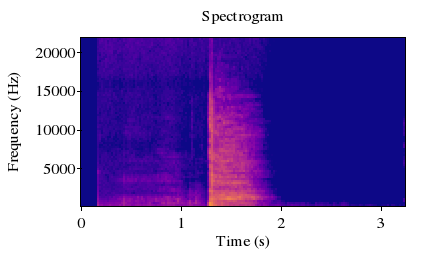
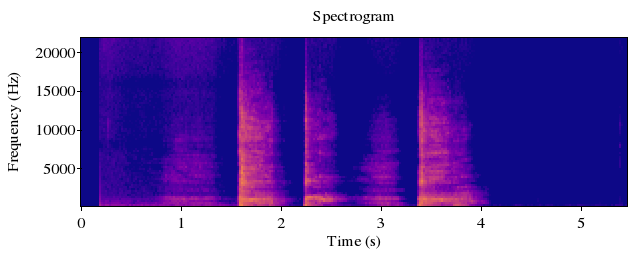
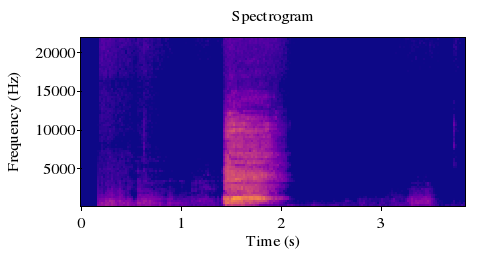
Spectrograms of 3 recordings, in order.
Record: cough_length: 3.2 s
cough_amplitude: 32768
cough_signal_mean_std_ratio: 0.29
three_cough_length: 5.5 s
three_cough_amplitude: 32768
three_cough_signal_mean_std_ratio: 0.31
exhalation_length: 3.8 s
exhalation_amplitude: 32766
exhalation_signal_mean_std_ratio: 0.28
survey_phase: beta (2021-08-13 to 2022-03-07)
age: 65+
gender: Male
wearing_mask: 'No'
symptom_cough_any: true
symptom_runny_or_blocked_nose: true
symptom_sore_throat: true
smoker_status: Ex-smoker
respiratory_condition_asthma: false
respiratory_condition_other: false
recruitment_source: REACT
submission_delay: 3 days
covid_test_result: Negative
covid_test_method: RT-qPCR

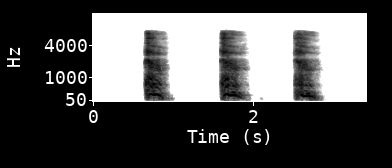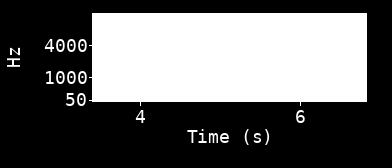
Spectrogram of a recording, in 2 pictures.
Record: three_cough_length: 6.8 s
three_cough_amplitude: 30257
three_cough_signal_mean_std_ratio: 0.26
survey_phase: alpha (2021-03-01 to 2021-08-12)
age: 65+
gender: Female
wearing_mask: 'No'
symptom_none: true
smoker_status: Never smoked
respiratory_condition_asthma: false
respiratory_condition_other: false
recruitment_source: REACT
submission_delay: 2 days
covid_test_result: Negative
covid_test_method: RT-qPCR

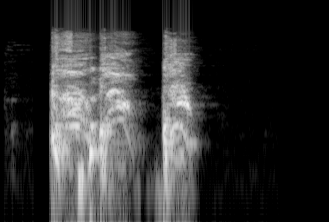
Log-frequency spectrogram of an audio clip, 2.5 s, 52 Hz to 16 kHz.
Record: cough_length: 2.5 s
cough_amplitude: 29155
cough_signal_mean_std_ratio: 0.49
survey_phase: beta (2021-08-13 to 2022-03-07)
age: 18-44
gender: Male
wearing_mask: 'No'
symptom_none: true
symptom_onset: 3 days
smoker_status: Never smoked
respiratory_condition_asthma: false
respiratory_condition_other: false
recruitment_source: Test and Trace
submission_delay: 2 days
covid_test_result: Positive
covid_test_method: RT-qPCR
covid_ct_value: 23.6
covid_ct_gene: ORF1ab gene
covid_ct_mean: 23.9
covid_viral_load: 14000 copies/ml
covid_viral_load_category: Low viral load (10K-1M copies/ml)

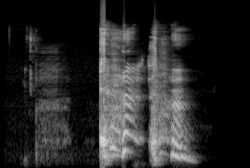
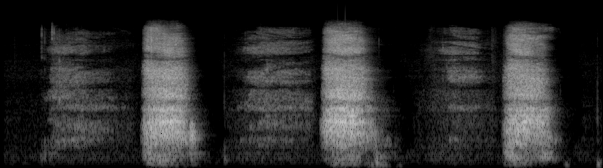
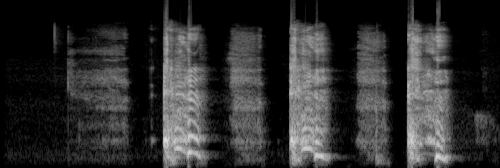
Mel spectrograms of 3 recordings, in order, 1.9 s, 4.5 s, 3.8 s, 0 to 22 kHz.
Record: cough_length: 1.9 s
cough_amplitude: 32768
cough_signal_mean_std_ratio: 0.4
exhalation_length: 4.5 s
exhalation_amplitude: 29595
exhalation_signal_mean_std_ratio: 0.41
three_cough_length: 3.8 s
three_cough_amplitude: 32768
three_cough_signal_mean_std_ratio: 0.4
survey_phase: beta (2021-08-13 to 2022-03-07)
age: 18-44
gender: Female
wearing_mask: 'No'
symptom_none: true
smoker_status: Never smoked
respiratory_condition_asthma: false
respiratory_condition_other: false
recruitment_source: REACT
submission_delay: 2 days
covid_test_result: Negative
covid_test_method: RT-qPCR
influenza_a_test_result: Negative
influenza_b_test_result: Negative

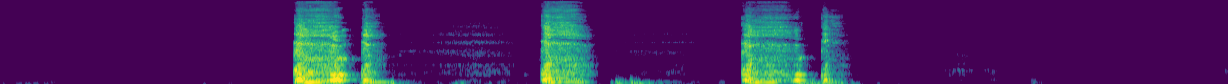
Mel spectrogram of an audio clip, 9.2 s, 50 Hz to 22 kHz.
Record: three_cough_length: 9.2 s
three_cough_amplitude: 32768
three_cough_signal_mean_std_ratio: 0.3
survey_phase: beta (2021-08-13 to 2022-03-07)
age: 18-44
gender: Female
wearing_mask: 'No'
symptom_cough_any: true
symptom_runny_or_blocked_nose: true
symptom_sore_throat: true
symptom_diarrhoea: true
symptom_fatigue: true
symptom_headache: true
symptom_onset: 1 day
smoker_status: Ex-smoker
respiratory_condition_asthma: false
respiratory_condition_other: false
recruitment_source: Test and Trace
submission_delay: 1 day
covid_test_result: Positive
covid_test_method: RT-qPCR
covid_ct_value: 21.4
covid_ct_gene: N gene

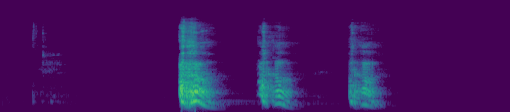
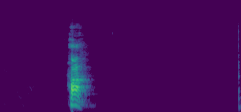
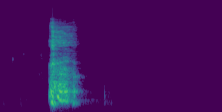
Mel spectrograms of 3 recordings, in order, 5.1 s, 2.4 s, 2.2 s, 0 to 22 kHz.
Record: three_cough_length: 5.1 s
three_cough_amplitude: 31707
three_cough_signal_mean_std_ratio: 0.25
exhalation_length: 2.4 s
exhalation_amplitude: 31202
exhalation_signal_mean_std_ratio: 0.16
cough_length: 2.2 s
cough_amplitude: 29992
cough_signal_mean_std_ratio: 0.26
survey_phase: beta (2021-08-13 to 2022-03-07)
age: 65+
gender: Male
wearing_mask: 'No'
symptom_none: true
smoker_status: Never smoked
respiratory_condition_asthma: false
respiratory_condition_other: false
recruitment_source: REACT
submission_delay: 1 day
covid_test_result: Negative
covid_test_method: RT-qPCR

